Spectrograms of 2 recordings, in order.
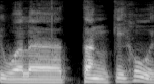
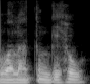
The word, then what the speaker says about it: ولا تنكحوا: Tadi yang ayat 221 tadi wala tangkihu ya. Ibu tadi bacanya wala tungkihu. Ini ada dua, yang satu memang wala tungkihu, yang satunya wala tangkihu. Nah, Ibu baca dua-duanya wala tungkihu ya, mungkin keceletot ya,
